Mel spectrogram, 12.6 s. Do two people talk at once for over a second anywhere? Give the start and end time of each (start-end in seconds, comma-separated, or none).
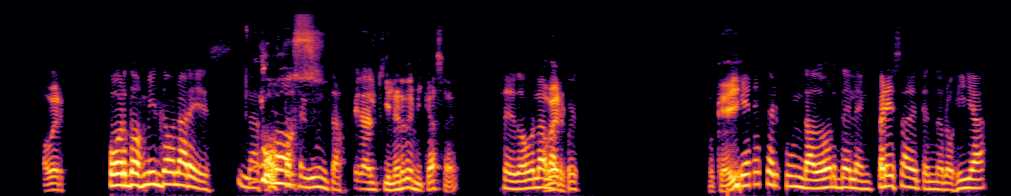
3.1-4.4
